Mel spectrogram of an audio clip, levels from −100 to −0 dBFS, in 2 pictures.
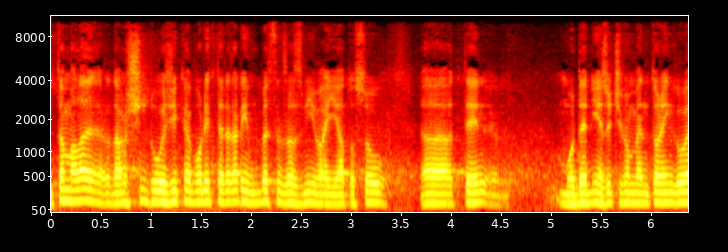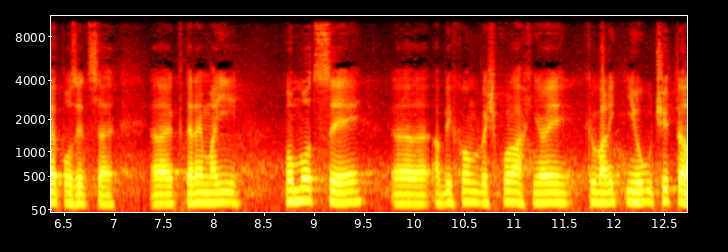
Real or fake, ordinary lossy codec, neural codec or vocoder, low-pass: fake; MP3, 96 kbps; codec, 24 kHz, 0.9 kbps, WavTokenizer, medium speech release version 2; 9.9 kHz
